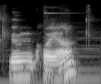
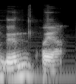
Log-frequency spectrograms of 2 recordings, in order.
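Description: First: The pitch rises at the end. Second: The pitch falls at the end. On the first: It strongly asks for an answer or explanation, with surprise. "疑問文の" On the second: It explains a situation, with some surprise. "平常文の"

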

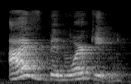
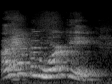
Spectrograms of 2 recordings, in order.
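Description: First: Have is reduced to a faint v sound. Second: The word have is said in full. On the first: "casi no se escucha tanto el V porque está junto con been" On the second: "you can say I have"

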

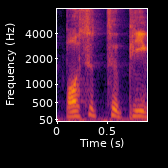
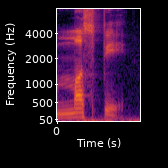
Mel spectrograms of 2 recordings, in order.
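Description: First: The two words are said separately. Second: The two words run together smoothly. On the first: The speaker calls it wrong. "그러지 말고" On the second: The speaker calls it right. "연음을 하란 말이야"

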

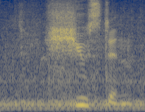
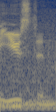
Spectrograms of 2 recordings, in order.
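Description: First: The word starts with a clear H sound. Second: The word starts without an H sound. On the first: "I don't say Houston" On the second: "I don't know if everyone in Texas doesn't pronounce H, but I say Houston"

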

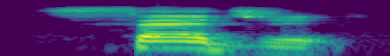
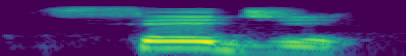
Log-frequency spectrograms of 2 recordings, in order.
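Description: First: The first vowel is an open e sound. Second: The first vowel is a closed e sound. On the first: "what if you pronounce this E open as in pet?" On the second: "this first E is very similar to the letter E in they"

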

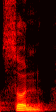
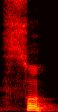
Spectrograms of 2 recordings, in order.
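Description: First: The vowel is oral with a final n. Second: The vowel is nasal with no final n. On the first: The speaker calls it wrong. "pas sonne" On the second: The speaker calls it right. "on dit son"

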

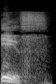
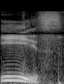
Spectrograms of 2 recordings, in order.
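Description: First: The vowel is a short i sound. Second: The vowel is a long ee sound. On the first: The speaker calls it right. "จริงๆมันออกเสียงเป็น" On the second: The speaker calls it wrong. "หลายคนอ่านเป็นสระอีนะครับอ่านว่า"

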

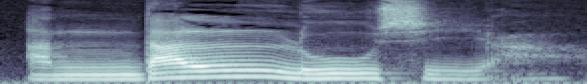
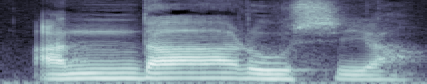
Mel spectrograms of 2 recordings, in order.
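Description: First: The middle consonant is a clear doubled L. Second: The middle consonant sounds like a light R. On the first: The speaker calls it right. "ahora Andalucía; Ahí sí que sonaría Antal, tal, Lucia" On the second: The speaker calls it wrong. "Antes era Andalucía; parece que suena como la R"

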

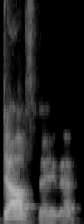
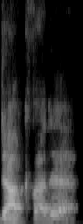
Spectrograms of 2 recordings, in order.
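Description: First: The first name ends with a 'th' sound. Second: The first name ends with a 'k' sound. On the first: This is how English speakers say the name. "instead of Darth Vader" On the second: This is how French speakers say the name. "they call him Dark Vader instead of Darth Vader"

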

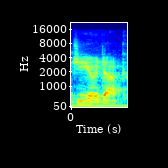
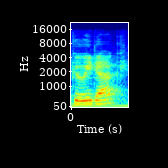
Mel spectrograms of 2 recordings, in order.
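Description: First: The first part sounds like 'gee-oh'. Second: The first part sounds like 'gooey'. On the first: The speaker calls it wrong. "which is probably how a lot of people pronounce it" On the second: The speaker calls it right. "It's actually geoduck"

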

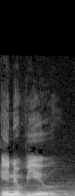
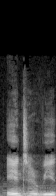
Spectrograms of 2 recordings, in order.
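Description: First: The T after N is dropped. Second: The T after N is clearly pronounced. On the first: The speaker calls it right. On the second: The speaker calls it wrong.

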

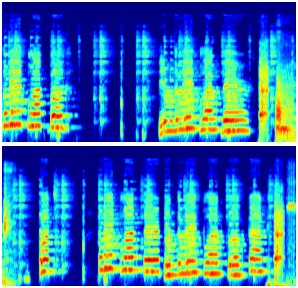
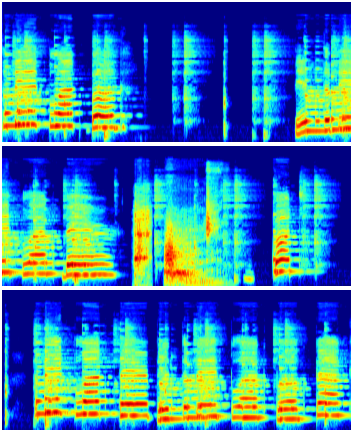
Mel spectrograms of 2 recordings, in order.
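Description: First: It is said at the fastest pace. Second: It is said at a slower pace.

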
